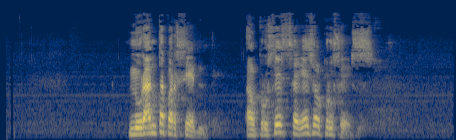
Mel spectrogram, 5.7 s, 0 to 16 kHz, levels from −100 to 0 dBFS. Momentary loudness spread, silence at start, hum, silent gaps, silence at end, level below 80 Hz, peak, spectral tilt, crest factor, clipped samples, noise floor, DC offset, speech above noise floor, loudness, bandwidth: 19 LU; 1.6 s; none; none; 1.05 s; -80 dBFS; -4 dBFS; -4.5 dB/octave; 24 dB; under 0.1%; -69 dBFS; under 0.1%; 45 dB; -24 LUFS; 11.5 kHz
